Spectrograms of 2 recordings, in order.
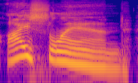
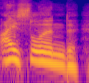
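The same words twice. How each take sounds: First: "Iceland" with a full "land"; full-vowel ICE-LAND. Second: "Iceland" ending in a weak "lund"; reduced second syllable. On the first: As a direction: say Iceland as two words, ice and land, drawn out. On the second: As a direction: say Iceland with an unstressed "lənd". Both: Shown as a demonstration. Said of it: "don't pronounce it right".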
